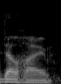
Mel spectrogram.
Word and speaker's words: Delhi: Delhi, and revolves, or is it Delhi or Delhi? I've heard it pronounced both ways.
